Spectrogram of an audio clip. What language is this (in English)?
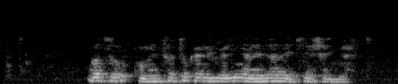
Spanish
